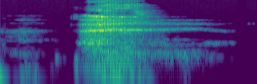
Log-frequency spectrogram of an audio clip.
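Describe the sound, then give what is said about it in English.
A single heavy, breathy exhale blown close into a microphone, a loud airy whoosh lasting about a second before trailing off. No one speaks. “You're breathing in the mic. It was really vibrating my ears.”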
